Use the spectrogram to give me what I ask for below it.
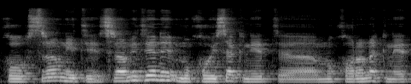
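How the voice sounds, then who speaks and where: Gravelly-voiced man teaching in an echoey room. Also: mid-range voice, darkish tone. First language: Tajik. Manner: slow, repeats drill words aloud. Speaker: language teacher. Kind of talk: explaining a lesson.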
